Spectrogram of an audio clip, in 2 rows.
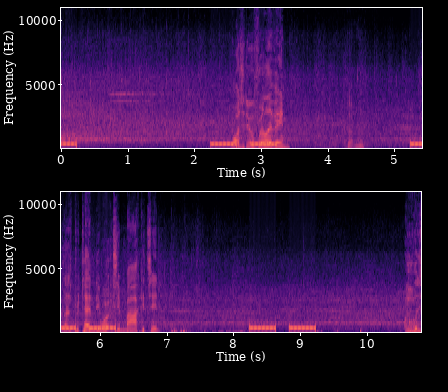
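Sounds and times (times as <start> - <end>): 
telephone ringback tone of an outgoing call: 0.0 - 0.3, 2.2 - 3.1, 5.2 - 6.3, 8.2 - 9.3
speech: 2.6 - 3.5, 4.3 - 4.7, 5.5 - 7.0.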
